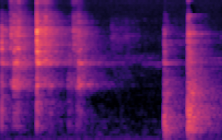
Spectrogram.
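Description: A metal spoon scraping and clinking against a ceramic bowl three times as tangzhong paste is scraped out, then two sharp knocks close together near the end.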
